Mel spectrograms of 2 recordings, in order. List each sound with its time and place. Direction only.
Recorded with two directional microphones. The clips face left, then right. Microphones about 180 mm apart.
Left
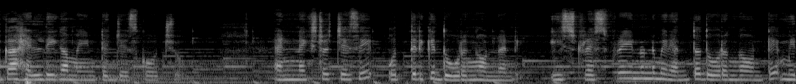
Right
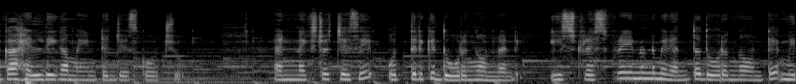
0.0 s speech: 40° right (ahead or behind); by 1.8 s 20° right (ahead or behind)
2.7 s speech: 30° right (ahead or behind)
